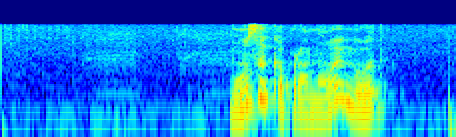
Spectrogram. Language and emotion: Russian, positive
